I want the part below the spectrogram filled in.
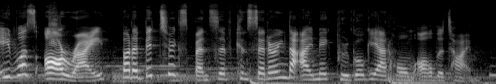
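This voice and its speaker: Music is playing behind the voice. A woman speaks fairly quickly. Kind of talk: travel vlog voiceover.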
